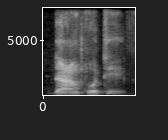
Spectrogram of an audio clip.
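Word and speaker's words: Dangote: You know, there's a Nigerian man, we call him Dinko, how you pronounce his name, Brother Kwasi? Or he owns the refinery in Nigeria. Dan Kote.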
